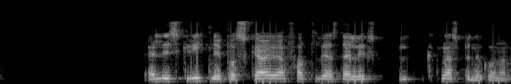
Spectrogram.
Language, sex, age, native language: Icelandic, male, 60-69, Icelandic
